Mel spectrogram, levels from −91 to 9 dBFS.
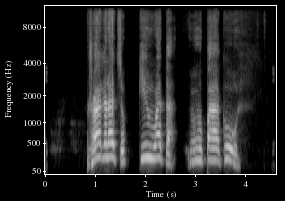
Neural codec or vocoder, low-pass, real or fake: codec, 24 kHz, 0.9 kbps, WavTokenizer, medium music audio release; 10.8 kHz; fake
